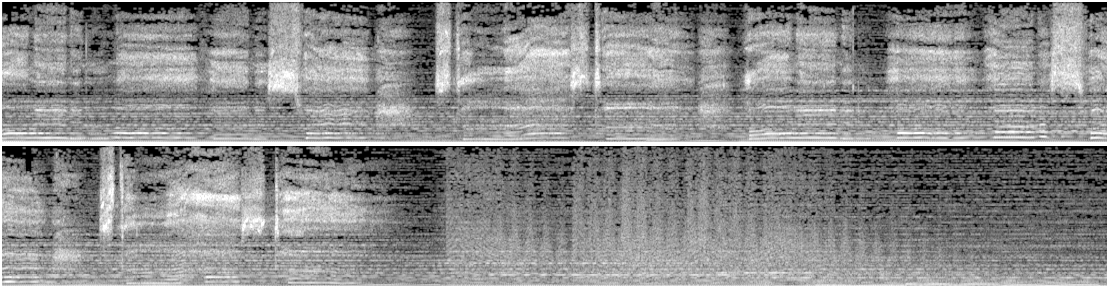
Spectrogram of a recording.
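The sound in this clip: Big synth lines from a song: sustained synthesizer chords over a deep bass that shifts pitch every second or two, with brighter melodic figures weaving above, loud and steady throughout with no voices.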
